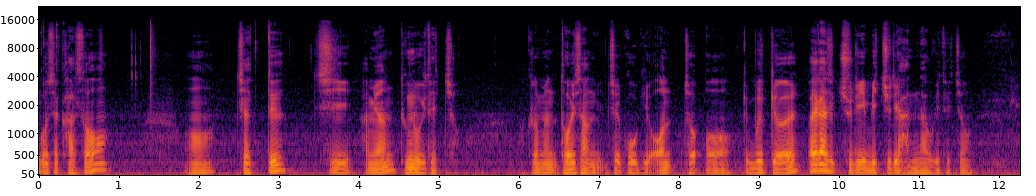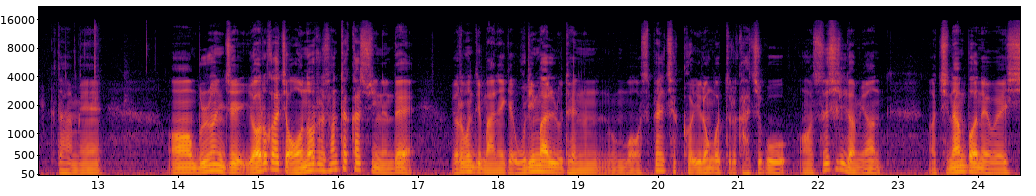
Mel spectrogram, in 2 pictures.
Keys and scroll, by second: 2.7-3.4 typing, 5.0 j, 5.5 j, 13.6 typing.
